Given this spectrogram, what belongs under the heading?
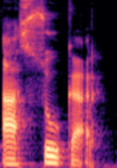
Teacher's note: The accent mark again tells us to put the stress over the zeta u syllable.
